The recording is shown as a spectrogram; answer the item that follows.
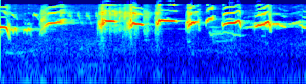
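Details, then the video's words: Female Oriental magpie-robin calling to stimulate a silent male to sing: bright, high whistled notes and sharp chirps, some rising or bending, in quick irregular bursts about three or four per second, with no other sounds in the background. "Suara Kacer Betina Untuk Pancingan Kacer Jantan Yang Macet Bunyi Agar Gacor"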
